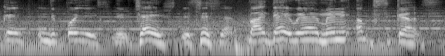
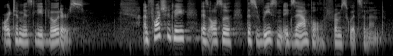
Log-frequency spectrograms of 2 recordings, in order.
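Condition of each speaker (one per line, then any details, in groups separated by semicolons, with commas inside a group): Speech impediment; present since childhood; uses AI avatar to speak; public speaking almost impossible
No condition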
